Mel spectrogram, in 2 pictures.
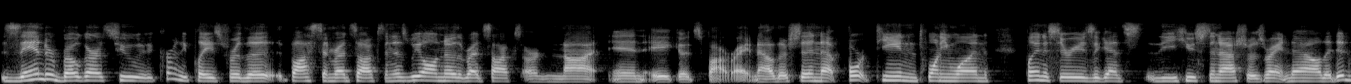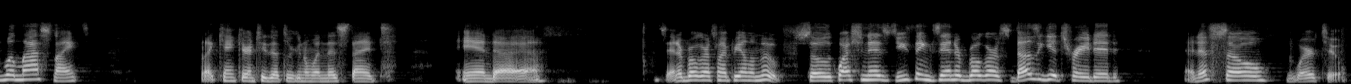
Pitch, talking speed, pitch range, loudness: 165 Hz, 185 wpm, 150-190 Hz, -19 LUFS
